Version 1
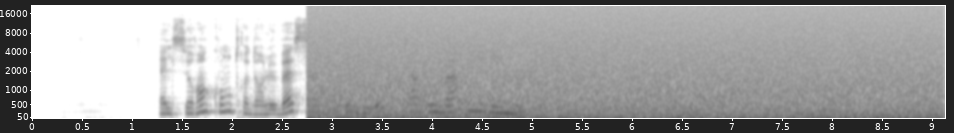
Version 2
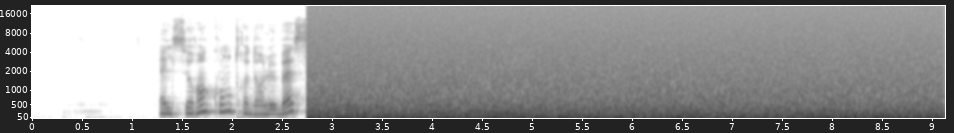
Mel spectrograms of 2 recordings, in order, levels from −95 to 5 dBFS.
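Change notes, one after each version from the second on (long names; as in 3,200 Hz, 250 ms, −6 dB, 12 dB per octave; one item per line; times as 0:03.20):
background +8.5 dB
master: add low-shelf EQ 460 Hz +8.5 dB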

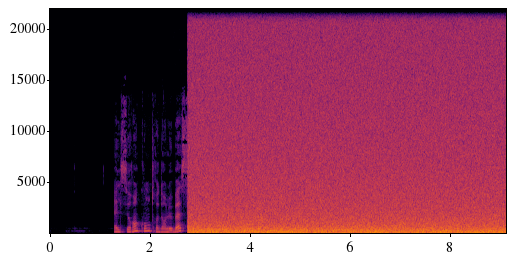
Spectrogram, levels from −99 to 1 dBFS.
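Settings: master: add high-pass filter 150 Hz 6 dB per octave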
